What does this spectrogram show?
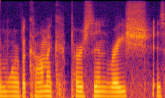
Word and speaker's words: Ra's: If you watch the Nolan movies, Ra's al Ghul's daughter, or if you're more of a comic person, Raish is how it's pronounced.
